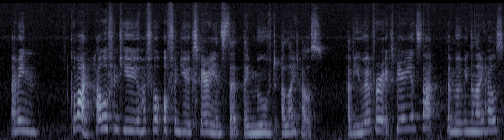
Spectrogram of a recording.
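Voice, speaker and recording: A woman talks at a very fast pace with a high pitch. Her pitch variation is ordinary. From Norway. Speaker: gaming YouTuber. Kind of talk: casual gameplay commentary. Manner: animated.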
